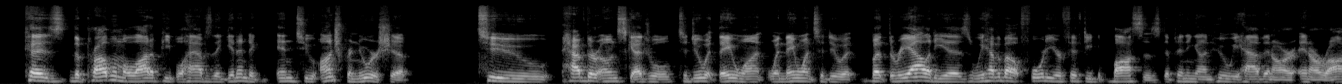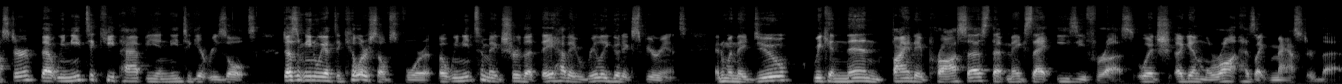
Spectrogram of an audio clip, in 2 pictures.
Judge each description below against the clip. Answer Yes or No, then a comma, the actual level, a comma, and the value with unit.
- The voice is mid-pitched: Yes, medium, 145 Hz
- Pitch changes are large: No, average, 5.0 semitones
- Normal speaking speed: No, fast, 240 wpm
